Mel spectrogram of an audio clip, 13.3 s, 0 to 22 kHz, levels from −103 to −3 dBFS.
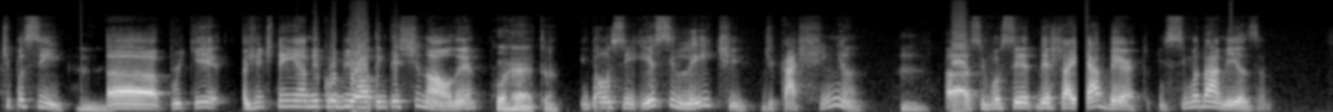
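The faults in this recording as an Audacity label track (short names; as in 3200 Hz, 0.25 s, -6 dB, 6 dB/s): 0.800000	0.800000	gap 2.2 ms
2.950000	3.960000	clipped -21.5 dBFS
9.490000	9.820000	clipped -21 dBFS
10.750000	10.850000	gap 0.1 s
12.290000	12.290000	pop -13 dBFS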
